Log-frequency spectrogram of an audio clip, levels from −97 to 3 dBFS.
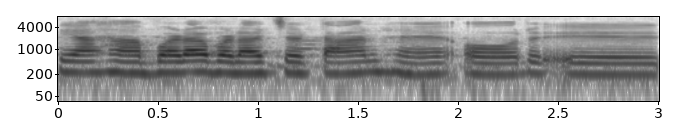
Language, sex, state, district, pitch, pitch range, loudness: Hindi, female, Bihar, Sitamarhi, 215 Hz, 205-225 Hz, -22 LUFS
